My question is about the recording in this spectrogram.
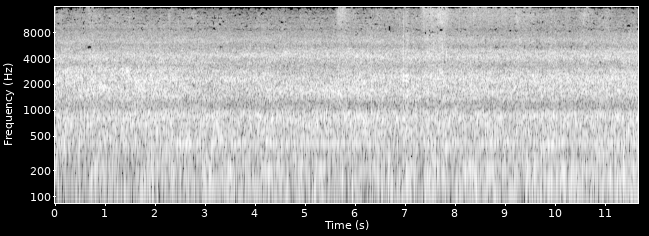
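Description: Steady drone of a boat engine running, with a constant low hum, over wind and sea noise.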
